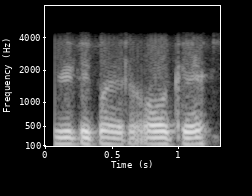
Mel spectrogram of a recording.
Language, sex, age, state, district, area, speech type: Malayalam, male, 30-45, Kerala, Thiruvananthapuram, urban, conversation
